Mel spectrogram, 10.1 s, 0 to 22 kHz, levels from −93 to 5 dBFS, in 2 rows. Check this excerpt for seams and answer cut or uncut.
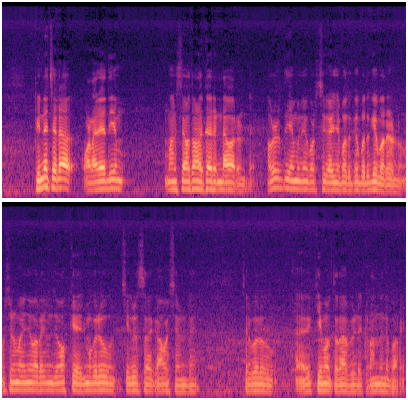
uncut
